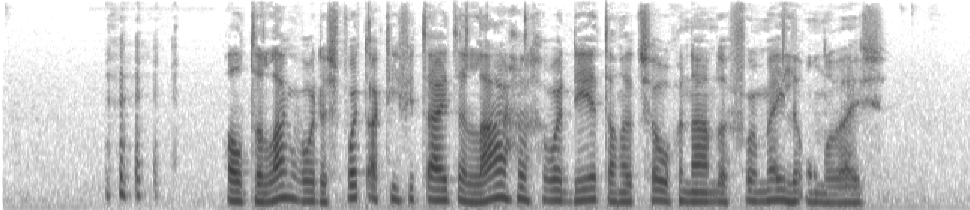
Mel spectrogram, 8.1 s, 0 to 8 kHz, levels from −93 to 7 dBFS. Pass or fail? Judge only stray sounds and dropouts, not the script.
fail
